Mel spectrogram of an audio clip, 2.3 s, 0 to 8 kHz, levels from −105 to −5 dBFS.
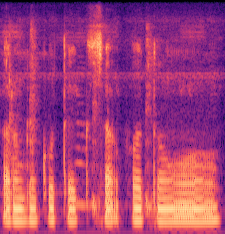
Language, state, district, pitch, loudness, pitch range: Kokborok, Tripura, West Tripura, 110 Hz, -19 LUFS, 110-115 Hz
